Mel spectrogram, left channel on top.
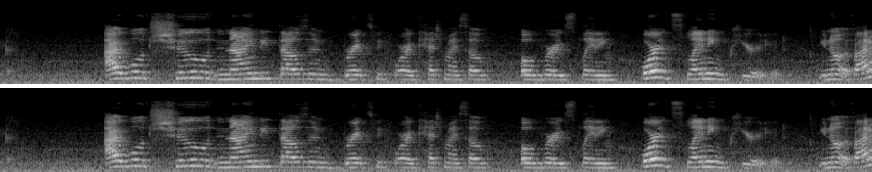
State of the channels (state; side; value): identical; both; correlation 1.00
